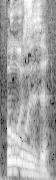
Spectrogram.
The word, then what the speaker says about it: OOO: La série Oz, donc ça, on met O-O-O, voilà, ça se prononce Oz. – C'est pas triple O, c'est Oz.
